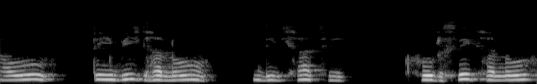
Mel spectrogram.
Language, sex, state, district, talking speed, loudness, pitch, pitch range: Chhattisgarhi, female, Chhattisgarh, Jashpur, 80 wpm, -22 LUFS, 210 Hz, 200-220 Hz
